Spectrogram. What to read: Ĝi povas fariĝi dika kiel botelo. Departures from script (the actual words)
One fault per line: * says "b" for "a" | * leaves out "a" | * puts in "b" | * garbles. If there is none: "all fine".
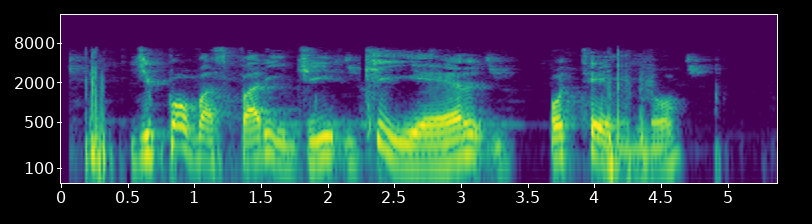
* leaves out "dika"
